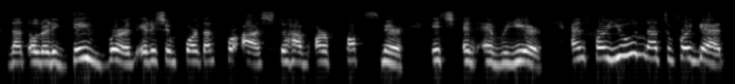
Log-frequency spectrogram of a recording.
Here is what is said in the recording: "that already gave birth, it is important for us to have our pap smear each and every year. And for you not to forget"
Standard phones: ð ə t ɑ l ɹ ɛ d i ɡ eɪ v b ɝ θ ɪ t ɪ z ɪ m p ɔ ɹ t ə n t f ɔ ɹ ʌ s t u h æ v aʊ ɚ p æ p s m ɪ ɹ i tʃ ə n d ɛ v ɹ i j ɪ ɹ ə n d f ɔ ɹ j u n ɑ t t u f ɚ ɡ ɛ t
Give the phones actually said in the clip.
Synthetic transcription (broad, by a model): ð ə t ɑ l ɹ ɛ d i ɡ eɪ v b ɝ θ ɪ t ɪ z ɪ m p ɔ ɹ t ə n t f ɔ ɹ ʌ s t u h æ v aʊ ɚ p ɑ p s m ɪ ɹ i tʃ ə n d ɛ v ɹ i j ɪ ɹ ə n d f ɔ ɹ j u n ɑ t t u f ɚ ɡ ɛ t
